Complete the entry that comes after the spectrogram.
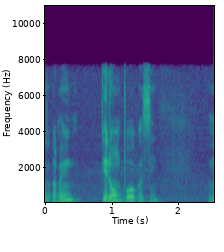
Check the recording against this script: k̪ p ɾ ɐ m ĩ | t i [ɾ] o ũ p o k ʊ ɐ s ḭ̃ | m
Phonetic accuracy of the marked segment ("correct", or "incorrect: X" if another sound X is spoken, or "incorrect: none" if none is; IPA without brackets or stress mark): correct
